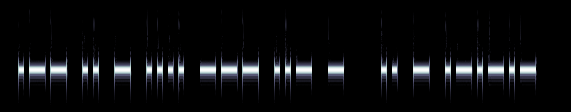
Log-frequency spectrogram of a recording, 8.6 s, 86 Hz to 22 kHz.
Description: Morse code, heard as a keyed tone, about 15 wpm, 700 Hz. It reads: WITHOUT IT.
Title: Sentences from Top 1000 Words - Review Part 3 - 15wpm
